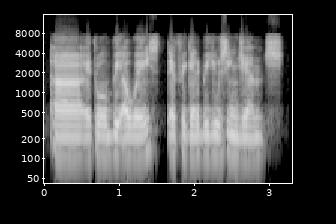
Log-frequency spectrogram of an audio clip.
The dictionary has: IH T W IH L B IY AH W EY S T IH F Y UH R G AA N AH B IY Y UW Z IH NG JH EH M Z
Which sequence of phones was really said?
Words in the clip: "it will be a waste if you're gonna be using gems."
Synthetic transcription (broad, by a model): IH T W IH L B IY AH W EY S T IH F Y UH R G AA N AH B IY Y UW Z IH NG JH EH M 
